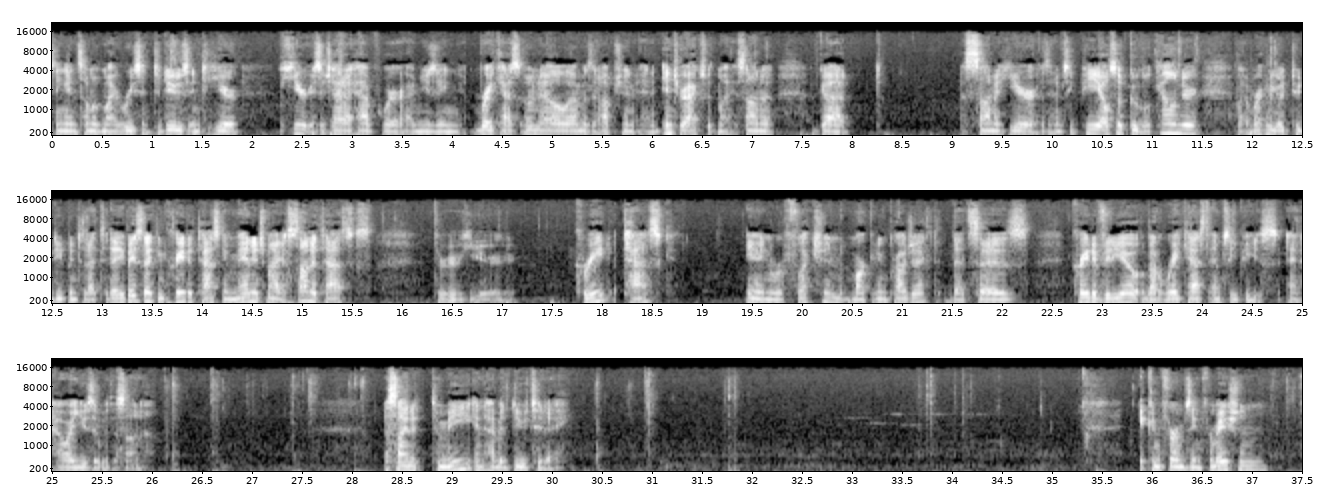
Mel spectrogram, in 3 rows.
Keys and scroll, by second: 17.5 typing, 26.9 super+v, 30.8 super+v, 31.7 Return.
